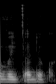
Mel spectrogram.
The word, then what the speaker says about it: випадок: запам'ятовуємо дуже трапляється нанмт обть правильний варіант наголошування слова випадок чи випадок правильне слово випадок уже траплялось таке слово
